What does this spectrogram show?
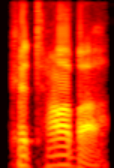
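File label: "catawba", American English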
